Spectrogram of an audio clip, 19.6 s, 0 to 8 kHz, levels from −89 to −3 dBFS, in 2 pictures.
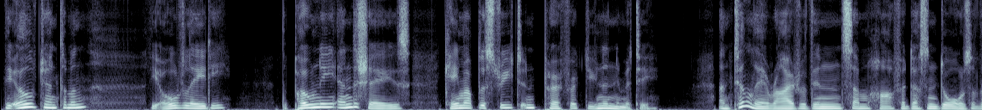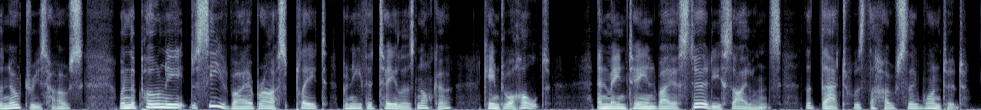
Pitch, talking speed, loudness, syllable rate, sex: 160 Hz, 185 wpm, -19 LUFS, 5.8 syllables/s, female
